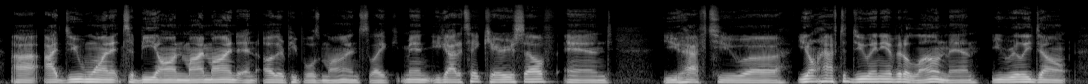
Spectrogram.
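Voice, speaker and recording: A man with an American accent speaks at a moderate pace in an unremarkable speaking voice, his pitch fairly low and his intonation fairly even, on a very clean recording with a silent background. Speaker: podcast host. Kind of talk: casual podcast chat.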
